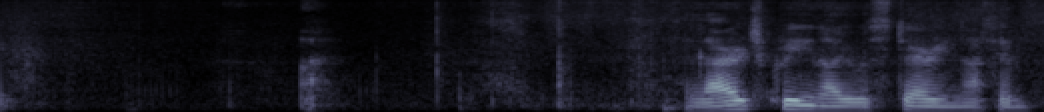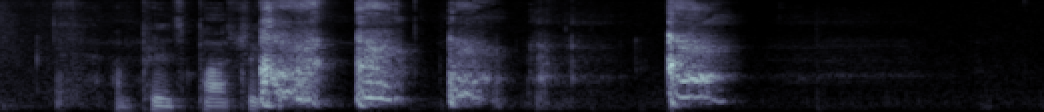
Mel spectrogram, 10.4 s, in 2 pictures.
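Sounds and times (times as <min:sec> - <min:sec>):
speech: 0:03.4 - 0:06.9
short harsh coughs: 0:06.5 - 0:09.0.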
